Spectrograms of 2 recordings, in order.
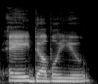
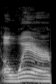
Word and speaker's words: aware: Which brings us to the Japanese concept of mono no aware, or just aware for short, A-W-A-R-E. Like aware, but pronounced aware.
